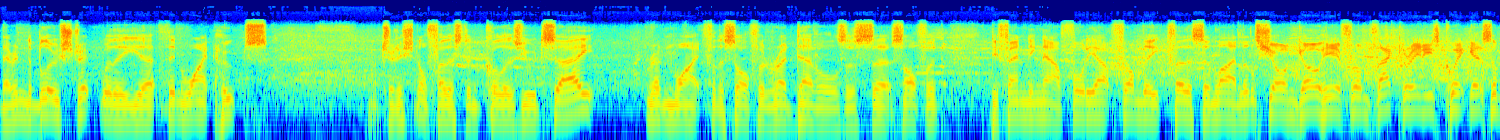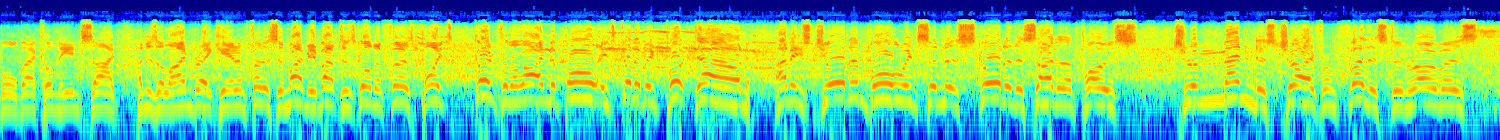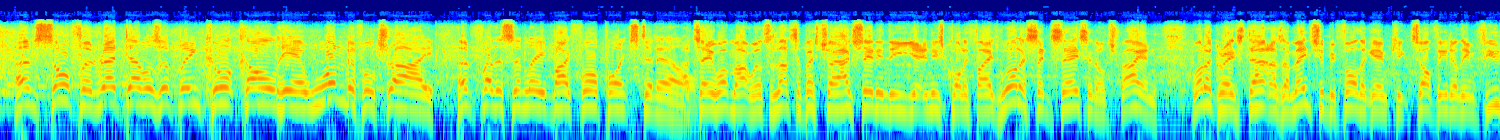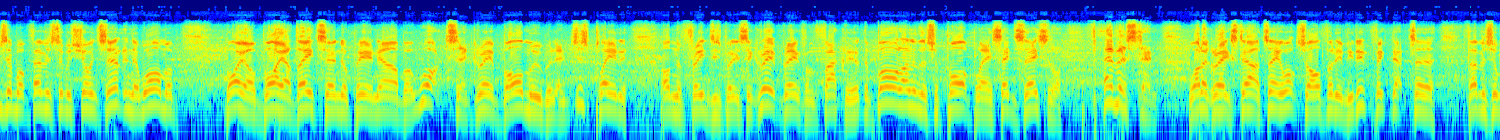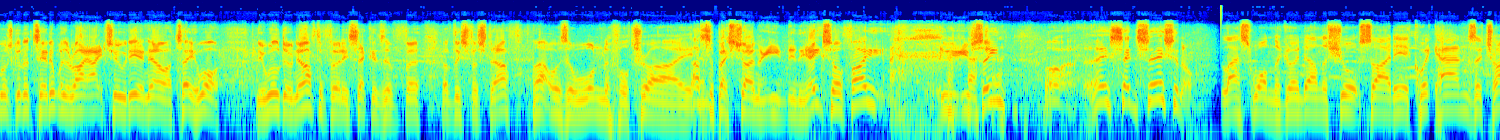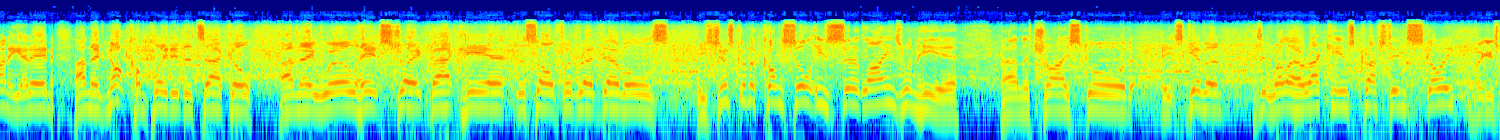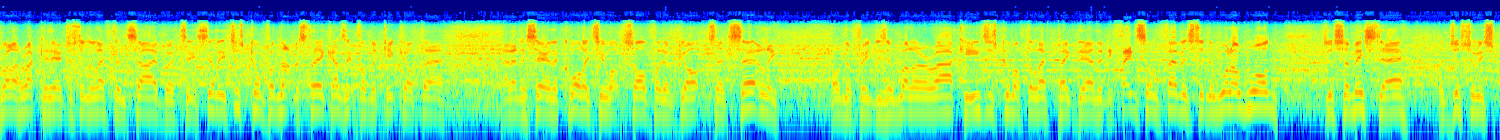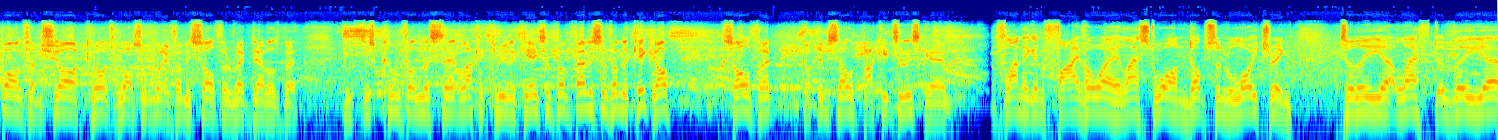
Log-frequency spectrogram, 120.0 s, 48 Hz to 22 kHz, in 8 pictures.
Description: It was an important win for Salford, as they ran out 70-16 winners over Featherstone Rovers. Commentary and Analysis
